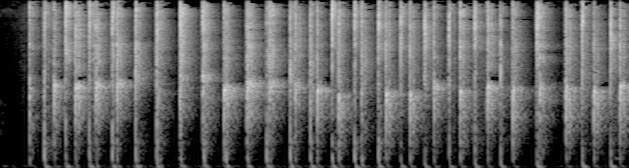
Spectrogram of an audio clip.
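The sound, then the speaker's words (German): Hands clap steadily in a quick, uneven rhythm, dozens of sharp, bright smacks packed closely together for several seconds, loud and clear with no talking. “Ganz normal Klatsch. Warte, mach nochmal.”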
